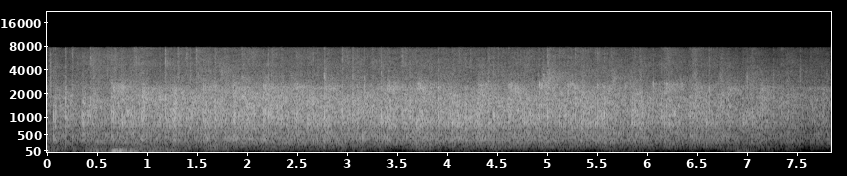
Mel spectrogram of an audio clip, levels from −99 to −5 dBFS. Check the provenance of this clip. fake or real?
fake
